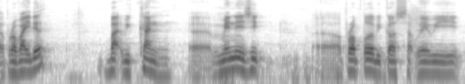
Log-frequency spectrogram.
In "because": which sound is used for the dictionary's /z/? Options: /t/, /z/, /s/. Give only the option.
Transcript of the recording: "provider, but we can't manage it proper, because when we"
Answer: /s/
